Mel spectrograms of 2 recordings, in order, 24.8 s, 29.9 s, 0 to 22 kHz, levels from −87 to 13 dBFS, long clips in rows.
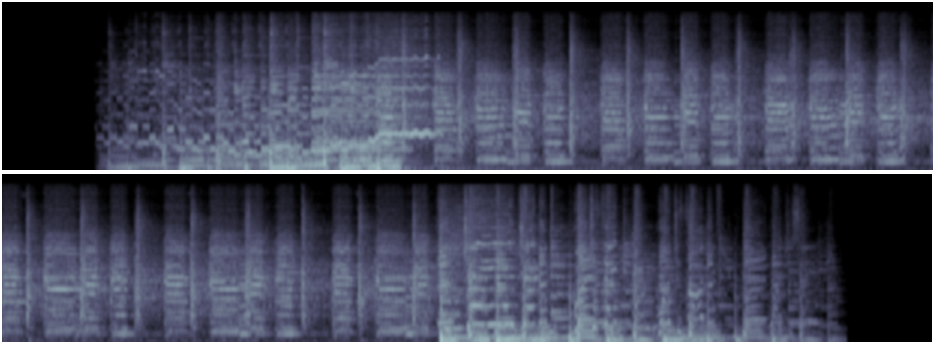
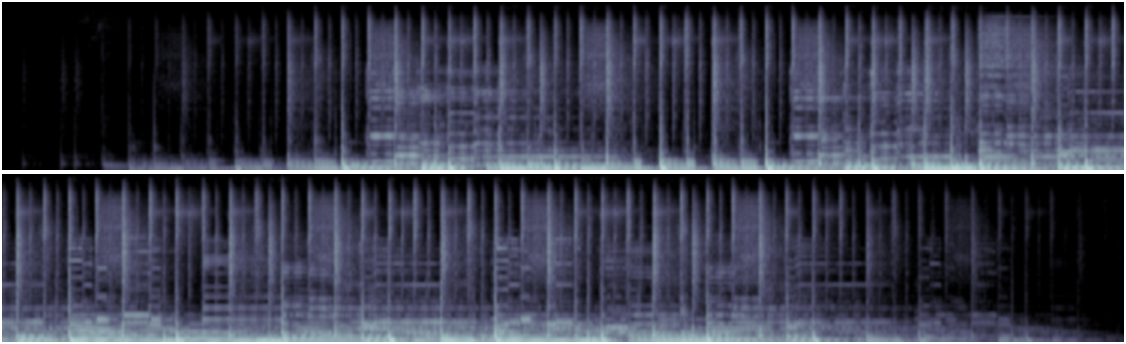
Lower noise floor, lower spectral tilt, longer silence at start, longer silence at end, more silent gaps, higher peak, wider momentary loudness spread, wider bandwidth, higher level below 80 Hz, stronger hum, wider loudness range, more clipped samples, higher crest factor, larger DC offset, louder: first, under -90 dBFS vs -77 dBFS; about the same, -4.5 dB/octave vs -5 dB/octave; second, 1.3 s vs 1.7 s; about the same, 1.25 s vs 1.2 s; neither; about the same, -2 dBFS vs -2 dBFS; about the same, 13 LU vs 15 LU; about the same, 16.5 kHz vs 17.5 kHz; second, -36 dBFS vs -22 dBFS; neither; second, 8 LU vs 11 LU; neither; first, 22 dB vs 16 dB; neither; second, -25 LUFS vs -20 LUFS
